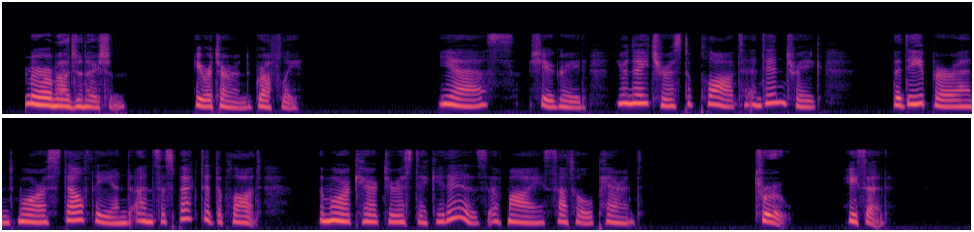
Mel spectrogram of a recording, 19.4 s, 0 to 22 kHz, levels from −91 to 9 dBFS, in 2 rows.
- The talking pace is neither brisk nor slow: No, slow, 110 wpm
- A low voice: No, high, 210 Hz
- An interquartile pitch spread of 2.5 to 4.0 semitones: No, average, 4.4 semitones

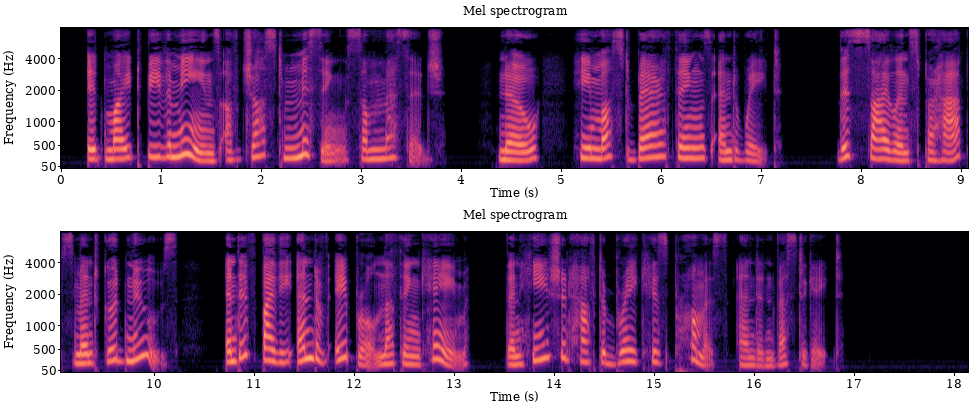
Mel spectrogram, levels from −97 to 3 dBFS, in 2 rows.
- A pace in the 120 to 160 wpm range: Yes, average, 140 wpm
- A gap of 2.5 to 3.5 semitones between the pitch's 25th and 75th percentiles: No, average, 4.7 semitones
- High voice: Yes, high, 215 Hz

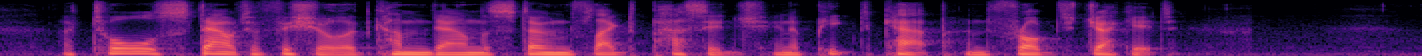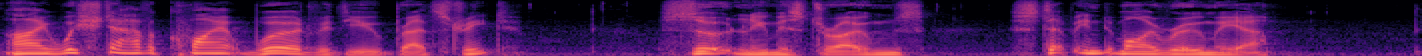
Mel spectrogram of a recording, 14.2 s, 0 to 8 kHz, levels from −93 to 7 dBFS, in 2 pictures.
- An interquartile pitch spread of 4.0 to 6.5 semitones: Yes, average, 5.2 semitones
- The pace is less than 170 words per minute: Yes, average, 150 wpm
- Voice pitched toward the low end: Yes, low, 110 Hz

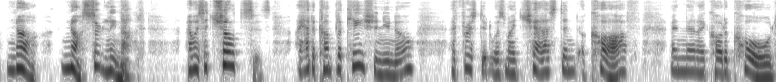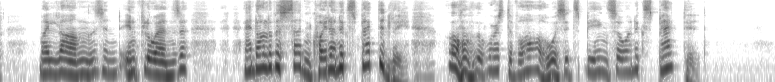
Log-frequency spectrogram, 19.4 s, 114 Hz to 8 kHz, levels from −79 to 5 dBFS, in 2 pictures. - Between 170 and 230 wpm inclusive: No, average, 155 wpm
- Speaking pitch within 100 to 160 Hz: No, high, 195 Hz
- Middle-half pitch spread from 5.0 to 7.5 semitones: No, average, 4.4 semitones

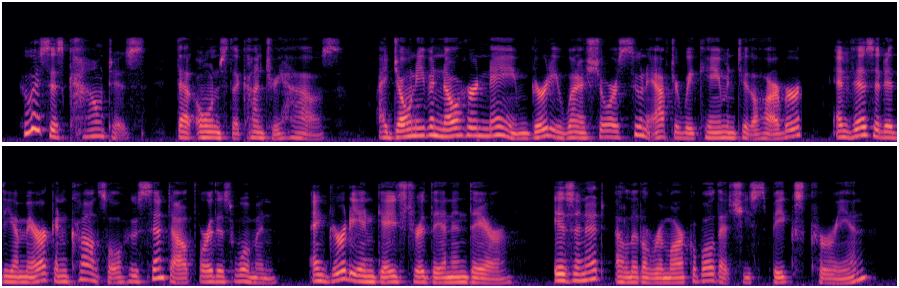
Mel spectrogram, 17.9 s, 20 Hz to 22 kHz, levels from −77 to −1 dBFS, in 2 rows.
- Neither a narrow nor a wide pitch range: Yes, average, 4.7 semitones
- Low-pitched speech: No, medium, 155 Hz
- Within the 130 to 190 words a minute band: Yes, average, 175 wpm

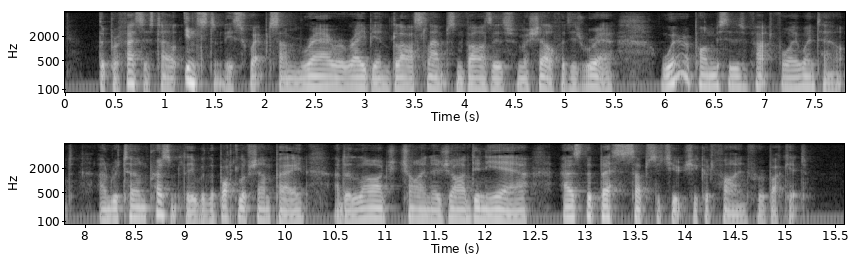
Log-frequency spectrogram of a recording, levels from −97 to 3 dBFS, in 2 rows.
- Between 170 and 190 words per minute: Yes, average, 175 wpm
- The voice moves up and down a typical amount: Yes, average, 3.1 semitones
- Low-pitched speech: Yes, low, 100 Hz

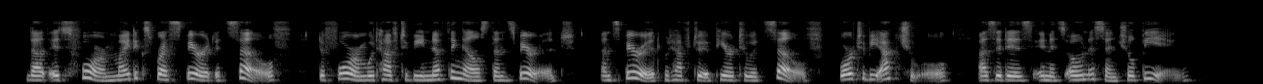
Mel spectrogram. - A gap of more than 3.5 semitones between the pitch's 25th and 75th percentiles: Yes, average, 4.2 semitones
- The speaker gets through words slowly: No, average, 175 wpm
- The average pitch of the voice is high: Yes, high, 205 Hz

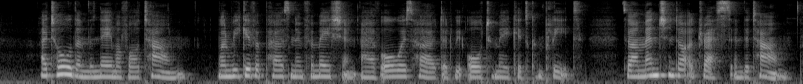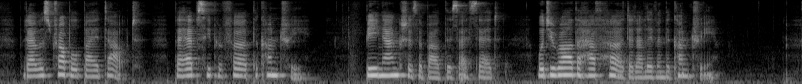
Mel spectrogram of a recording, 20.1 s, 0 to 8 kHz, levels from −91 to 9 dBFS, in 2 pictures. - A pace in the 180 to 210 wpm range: Yes, average, 185 wpm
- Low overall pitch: No, medium, 185 Hz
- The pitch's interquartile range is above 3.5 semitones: Yes, average, 4.0 semitones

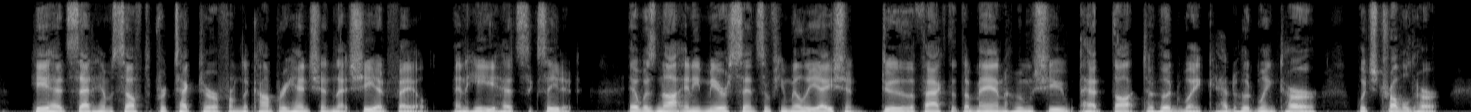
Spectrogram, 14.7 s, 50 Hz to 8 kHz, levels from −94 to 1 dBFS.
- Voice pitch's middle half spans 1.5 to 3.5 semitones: No, average, 4.8 semitones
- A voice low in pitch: Yes, very low, 90 Hz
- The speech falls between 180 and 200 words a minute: Yes, average, 185 wpm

